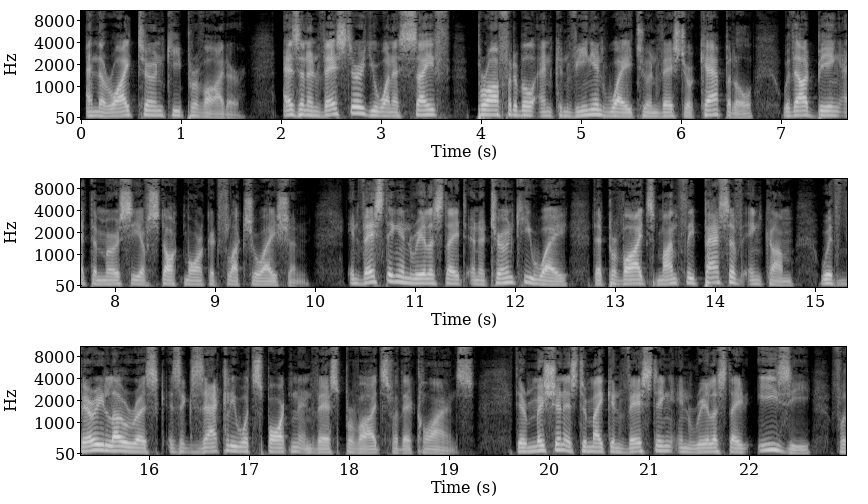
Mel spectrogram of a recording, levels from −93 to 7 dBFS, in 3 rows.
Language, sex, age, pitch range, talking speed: English, male, 40-59, 110-150 Hz, 170 wpm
